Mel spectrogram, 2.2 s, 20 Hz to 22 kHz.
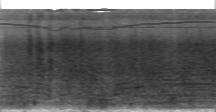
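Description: Ford Fiesta rally car's 1.6-litre engine running hard, heard from inside the cabin together with a steady rush of gravel and tyre noise.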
